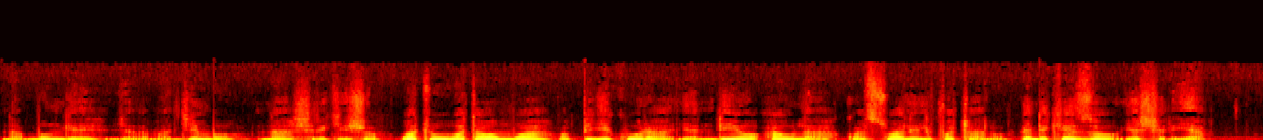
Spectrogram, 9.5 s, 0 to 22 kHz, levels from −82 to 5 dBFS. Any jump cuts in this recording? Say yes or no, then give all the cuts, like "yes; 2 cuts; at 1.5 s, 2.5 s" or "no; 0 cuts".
yes; 2 cuts; at 2.9 s, 7.6 s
